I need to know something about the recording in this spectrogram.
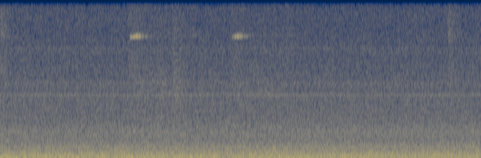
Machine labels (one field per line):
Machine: fan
